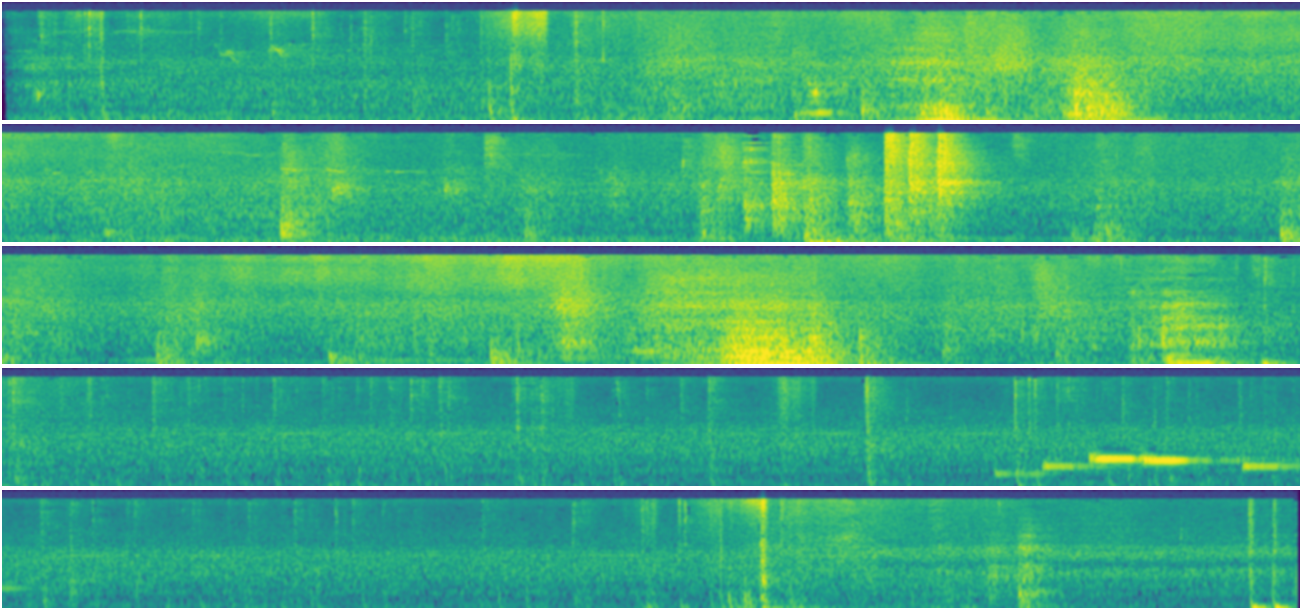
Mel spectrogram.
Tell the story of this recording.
I started typing on the keyboard, then I got up walked and closed the already open window. After sitting back down I kept on typing and a notification came.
